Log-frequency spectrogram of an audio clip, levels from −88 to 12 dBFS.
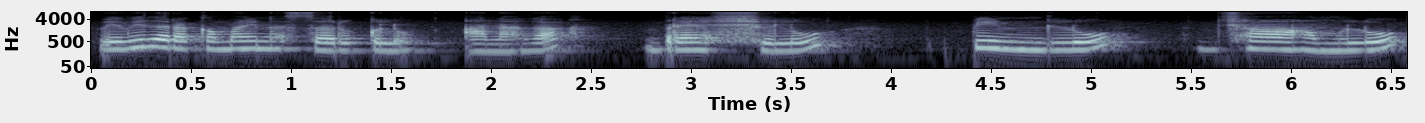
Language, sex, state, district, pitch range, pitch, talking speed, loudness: Telugu, female, Andhra Pradesh, Chittoor, 235-265 Hz, 250 Hz, 100 wpm, -18 LUFS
